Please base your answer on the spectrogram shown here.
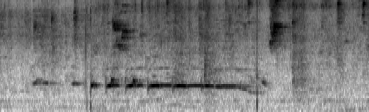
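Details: Bangkok-type zebra dove in a lure recording meant to provoke other doves to reply: a long run of soft, clear coos at a steady low pitch, beaded rapidly together over about three seconds, with faint rustling behind.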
